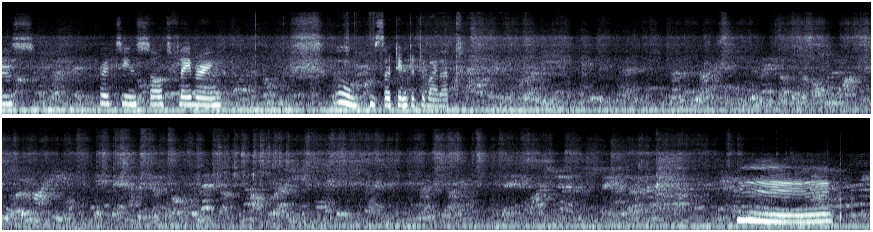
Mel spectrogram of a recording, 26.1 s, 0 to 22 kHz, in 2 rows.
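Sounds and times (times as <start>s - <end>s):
faint chatter of shoppers: 0.0s - 26.0s.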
